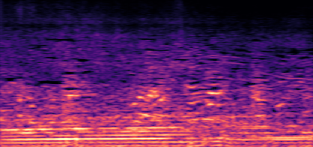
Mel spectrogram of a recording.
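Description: A vehicle engine running at steady revs, its note shifting slightly partway through.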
